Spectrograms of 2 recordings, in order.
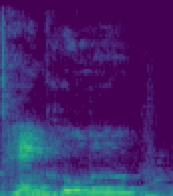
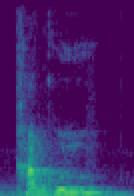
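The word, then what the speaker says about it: tanghulu: is obviously candied apples and I think it's pronounced Tang Hulu Tang Hulu Tang Hulu and those were delicious so maybe we should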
